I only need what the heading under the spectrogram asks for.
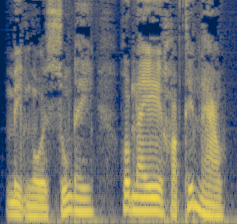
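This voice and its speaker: A man's voice: medium pitch, animated, brisk, no room sound, close to an everyday voice. A man playing a desperate, sorrowful peasant husband who speaks in an anguished, pleading way, in a storybook reading.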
